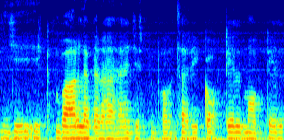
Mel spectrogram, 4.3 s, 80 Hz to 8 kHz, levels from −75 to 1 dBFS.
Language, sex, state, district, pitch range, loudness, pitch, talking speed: Hindi, male, Punjab, Pathankot, 120-125 Hz, -21 LUFS, 125 Hz, 170 wpm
